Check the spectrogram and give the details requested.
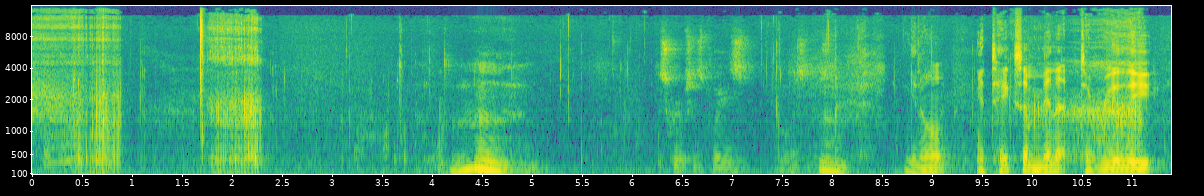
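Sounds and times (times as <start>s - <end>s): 
slurping sips of tea: 0.0s - 0.9s, 1.7s - 2.4s
speech: 6.4s - 11.3s.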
